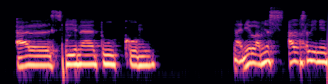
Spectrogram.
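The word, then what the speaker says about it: ألسنتكم: Hukumnya dibacanya izhar. Contoh, al-sinatukum. Nah ini lamnya asli nih dia nih. Al-sinatukum, bukan alif lam ini ya, tapi emang benar-benar kata dasarnya ini.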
